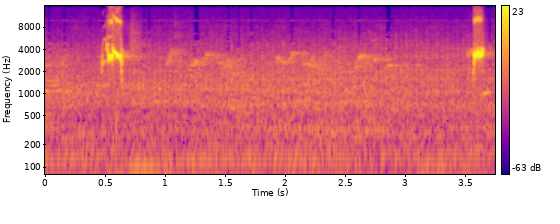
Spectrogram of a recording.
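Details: Songbird bred for singing competitions giving two single sharp, high chirps about three seconds apart, with quiet hiss between them.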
